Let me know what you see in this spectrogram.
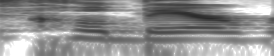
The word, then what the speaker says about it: Colbert: mean the Colbert Report. – Excuse, excuse me. you don't pronounce the T.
